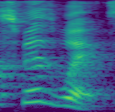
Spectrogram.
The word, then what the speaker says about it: Smithwick's: It's not Smithwick. – What is it then? – Smithwick. You don't pronounce the W.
